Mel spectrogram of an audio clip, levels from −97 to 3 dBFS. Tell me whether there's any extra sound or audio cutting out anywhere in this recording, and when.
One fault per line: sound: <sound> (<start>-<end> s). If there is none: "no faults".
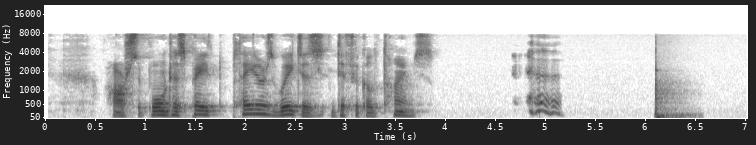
sound: throat clearing (4.7-5.2 s)
sound: thud (6.1-6.6 s)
